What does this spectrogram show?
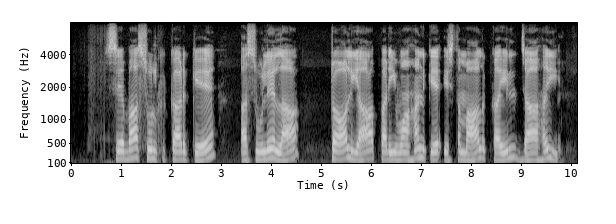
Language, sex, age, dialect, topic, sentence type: Magahi, male, 25-30, Western, banking, statement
